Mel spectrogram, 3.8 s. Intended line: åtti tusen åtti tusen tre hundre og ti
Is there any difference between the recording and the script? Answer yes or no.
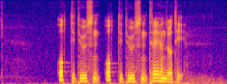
no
